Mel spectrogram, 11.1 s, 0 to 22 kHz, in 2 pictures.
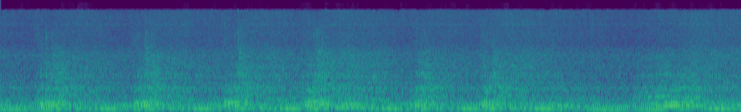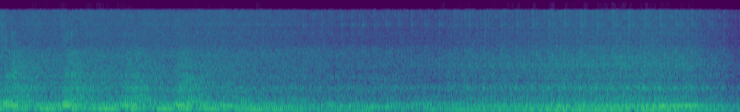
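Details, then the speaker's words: VW Beetle (Fusca) with four TBIs after the intake manifold air-leak repair, vacuum equalised across all four throttles with simultaneous linkage actuation: steady low rumble settling into an even idle with no hunting or stumble; normal idle. "Feita essa verificação, eu deixei equalizado as 4 bocas ali com acionamento simultâneo entre elas. Tudo estabilizado então."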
